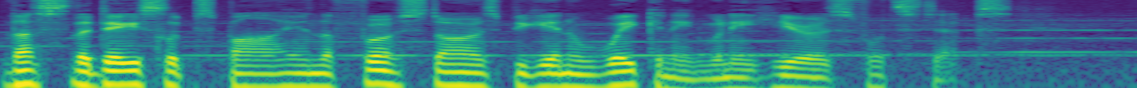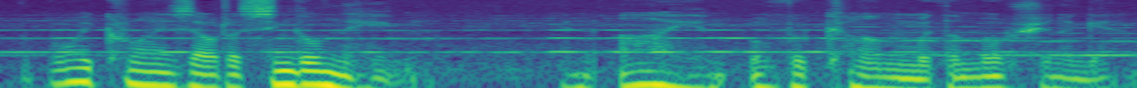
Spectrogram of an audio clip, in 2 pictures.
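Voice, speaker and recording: A haunted, brooding man recounts his dreams in a low, deep voice performed by a male actor. The delivery is solemn first-person audio drama narration, with music clearly playing behind it. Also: measured pace.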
